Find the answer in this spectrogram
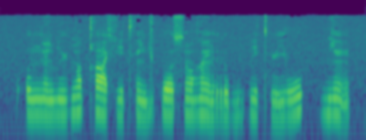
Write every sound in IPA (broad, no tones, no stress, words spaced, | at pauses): ʔoɲɑ̃ʎy ɡõqʰæ xit̪ʰẽɟypo sõʁẽ rubypi t̪ʰyju | ɟẽ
